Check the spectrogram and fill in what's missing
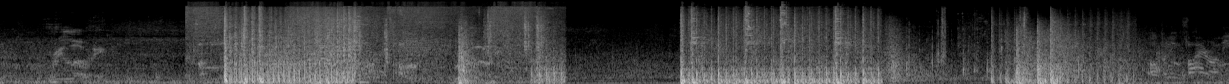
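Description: Bursts of loud, rapid automatic gunfire in Apex Legends, several sustained volleys separated by short pauses, with a voice speaking in between.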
